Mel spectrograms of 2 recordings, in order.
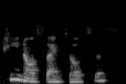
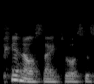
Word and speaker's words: pinocytosis: called cell drinking or pinocytosis or pinocytosis some people pronounce it so here of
